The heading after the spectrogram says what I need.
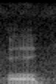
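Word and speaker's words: of: যেমন কি হবে দেখো, ইন ফ্রন্ট অফ, এটা তো অফ নয়, এটা উচ্চারণ কী হবে? এটা উচ্চারণ হচ্ছে অব, ঠিক আছে?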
